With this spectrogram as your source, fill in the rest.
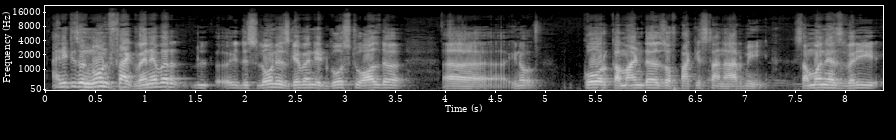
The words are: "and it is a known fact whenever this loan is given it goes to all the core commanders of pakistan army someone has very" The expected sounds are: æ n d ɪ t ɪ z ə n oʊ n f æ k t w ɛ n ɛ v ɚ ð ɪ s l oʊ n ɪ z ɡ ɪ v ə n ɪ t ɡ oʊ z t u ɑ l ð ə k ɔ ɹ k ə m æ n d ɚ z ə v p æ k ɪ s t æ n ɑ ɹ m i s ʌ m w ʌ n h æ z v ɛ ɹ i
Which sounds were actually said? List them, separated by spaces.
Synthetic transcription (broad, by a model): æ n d ɪ t ɪ z ə n oʊ n f æ k t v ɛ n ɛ v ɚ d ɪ s l oʊ n ɪ z ɡ ɪ v ə n ɪ t ɡ oʊ z t u ɑ l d ə k ɔ ɹ k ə m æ n d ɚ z ə v p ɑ k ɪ s t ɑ n ɑ ɹ m i s ʌ m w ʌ n h æ z v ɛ ɹ i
